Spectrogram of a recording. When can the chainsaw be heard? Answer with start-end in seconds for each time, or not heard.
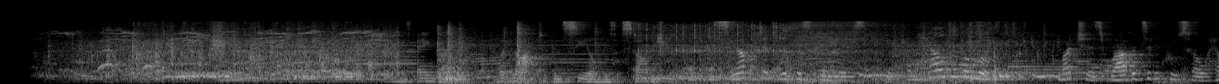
6.3-9.8.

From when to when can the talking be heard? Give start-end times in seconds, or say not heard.
3.8-12.1.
